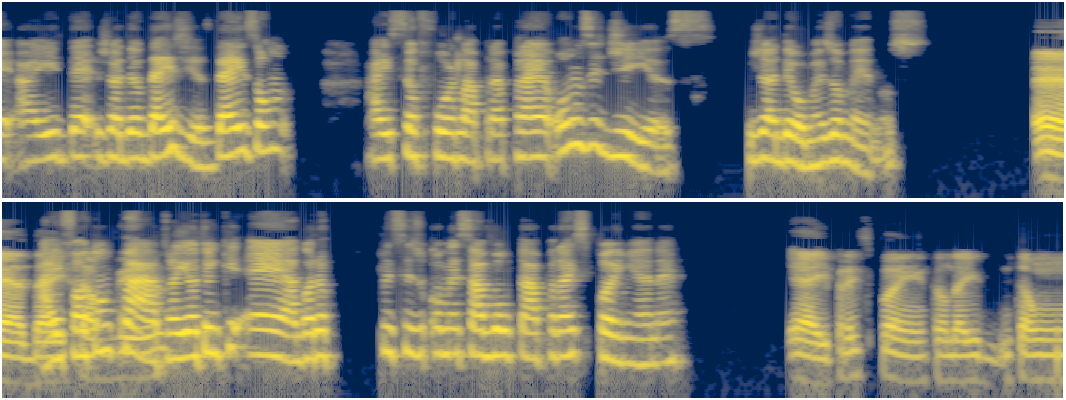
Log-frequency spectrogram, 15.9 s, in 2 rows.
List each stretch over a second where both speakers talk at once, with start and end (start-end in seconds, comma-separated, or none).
8.3-9.5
